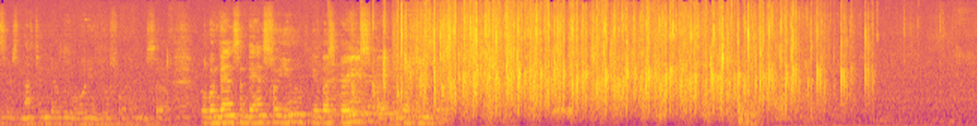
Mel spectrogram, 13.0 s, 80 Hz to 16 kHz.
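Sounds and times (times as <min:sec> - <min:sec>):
crowd applauding: 0:04.6 - 0:11.8.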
